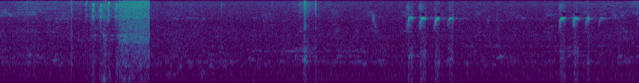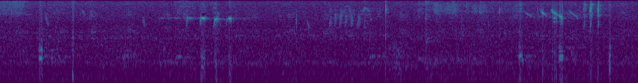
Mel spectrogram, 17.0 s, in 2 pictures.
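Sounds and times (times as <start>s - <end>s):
small bird chirping: 0.0s - 2.7s, 4.9s - 8.3s, 9.0s - 11.8s, 12.4s - 16.7s.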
